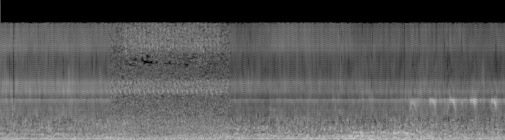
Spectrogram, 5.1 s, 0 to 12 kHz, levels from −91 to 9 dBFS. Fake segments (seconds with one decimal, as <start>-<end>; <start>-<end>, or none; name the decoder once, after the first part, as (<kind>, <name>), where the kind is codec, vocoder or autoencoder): 0.0-1.1 (vocoder, BigVGAN v2); 2.3-5.1

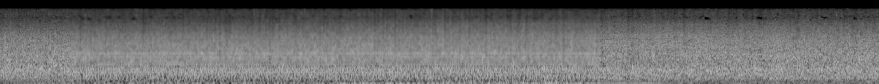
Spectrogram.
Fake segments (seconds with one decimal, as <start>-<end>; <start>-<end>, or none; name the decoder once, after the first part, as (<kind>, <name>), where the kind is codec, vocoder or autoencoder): 0.7-6.0 (vocoder, Vocos)

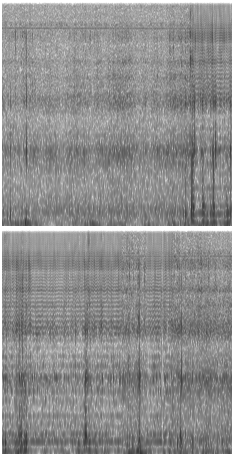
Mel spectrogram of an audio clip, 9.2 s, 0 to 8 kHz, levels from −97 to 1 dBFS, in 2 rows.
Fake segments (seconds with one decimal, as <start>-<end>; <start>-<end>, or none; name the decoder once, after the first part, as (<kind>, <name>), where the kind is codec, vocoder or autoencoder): 3.8-7.0 (vocoder, BigVGAN v2); 7.5-8.0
